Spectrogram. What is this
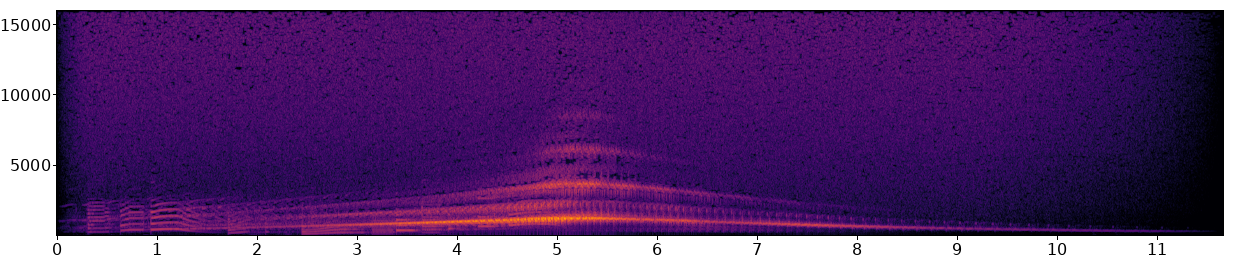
A strange magical sound like a spell being cast or something!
